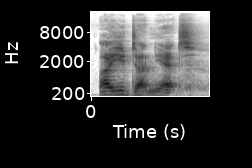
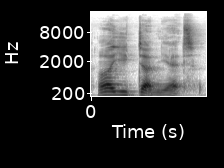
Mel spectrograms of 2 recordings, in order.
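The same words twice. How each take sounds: First: It is said in a strained put-on character voice. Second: It is said in the reader's ordinary natural voice.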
